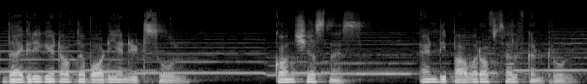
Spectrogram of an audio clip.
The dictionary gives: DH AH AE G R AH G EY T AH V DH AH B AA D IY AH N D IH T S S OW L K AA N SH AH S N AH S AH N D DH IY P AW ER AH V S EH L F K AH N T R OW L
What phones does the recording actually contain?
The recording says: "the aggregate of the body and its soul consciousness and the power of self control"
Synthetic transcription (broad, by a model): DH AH AE G R AH G EY T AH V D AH B AA D IY AH N D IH T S S OW L K AA N SH AH S N AH S AH N D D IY P AW ER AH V S EH L F K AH N T R OW L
